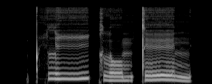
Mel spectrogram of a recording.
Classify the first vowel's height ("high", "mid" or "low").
high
